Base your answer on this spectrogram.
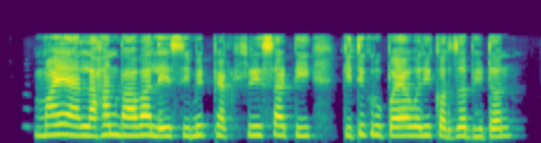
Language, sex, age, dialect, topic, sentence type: Marathi, female, 46-50, Varhadi, banking, question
